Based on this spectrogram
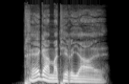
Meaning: substrate, base (support material)
- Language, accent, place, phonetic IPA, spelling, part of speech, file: German, Germany, Berlin, [ˈtʁɛːɡɐmateˌʁi̯aːl], Trägermaterial, noun, De-Trägermaterial.ogg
